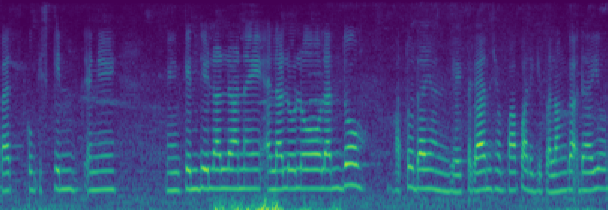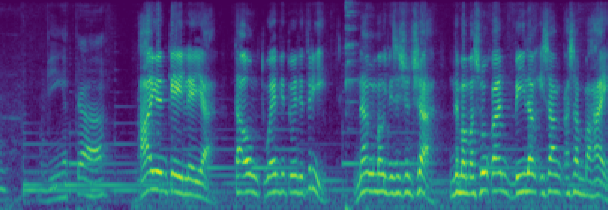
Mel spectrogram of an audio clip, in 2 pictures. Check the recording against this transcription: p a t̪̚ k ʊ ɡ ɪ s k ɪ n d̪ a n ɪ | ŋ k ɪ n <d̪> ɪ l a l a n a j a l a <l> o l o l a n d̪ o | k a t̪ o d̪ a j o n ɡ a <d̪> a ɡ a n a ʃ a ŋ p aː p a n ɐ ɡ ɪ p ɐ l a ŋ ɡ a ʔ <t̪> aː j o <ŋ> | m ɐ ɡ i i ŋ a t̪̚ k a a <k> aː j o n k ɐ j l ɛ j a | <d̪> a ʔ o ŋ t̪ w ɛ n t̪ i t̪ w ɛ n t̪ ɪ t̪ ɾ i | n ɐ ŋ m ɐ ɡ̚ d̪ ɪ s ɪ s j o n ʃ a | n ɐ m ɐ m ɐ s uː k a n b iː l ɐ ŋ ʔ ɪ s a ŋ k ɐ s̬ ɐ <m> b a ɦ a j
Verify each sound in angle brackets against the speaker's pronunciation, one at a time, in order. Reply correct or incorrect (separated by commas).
correct, correct, incorrect, incorrect, incorrect, incorrect, incorrect, correct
